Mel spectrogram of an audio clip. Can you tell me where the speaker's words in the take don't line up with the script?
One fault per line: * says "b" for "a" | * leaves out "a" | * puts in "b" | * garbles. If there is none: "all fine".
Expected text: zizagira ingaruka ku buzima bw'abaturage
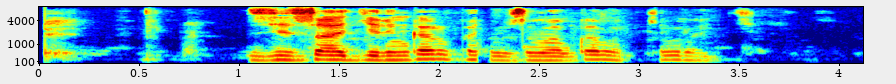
all fine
